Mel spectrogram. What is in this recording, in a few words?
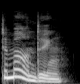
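"demanding", British English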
